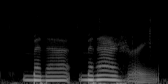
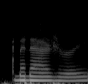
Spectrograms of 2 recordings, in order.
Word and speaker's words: menagerie: Menagerie, right? It's like a not a managerie.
